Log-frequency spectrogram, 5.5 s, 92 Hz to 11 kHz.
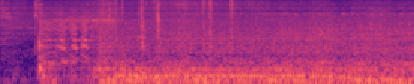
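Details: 4-year-old Doosan DX140LCR-5 excavator starting after a service with new filters, ignition left on first to fill them: short crank, fires straight up and settles to a smooth, even low diesel idle with no stumble.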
